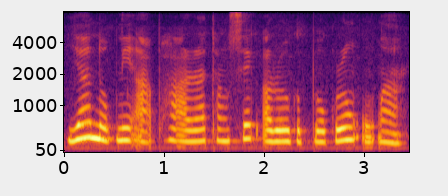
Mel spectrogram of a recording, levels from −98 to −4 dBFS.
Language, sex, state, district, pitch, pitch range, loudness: Garo, female, Meghalaya, South Garo Hills, 250 Hz, 235-265 Hz, -15 LUFS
